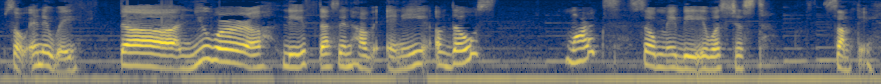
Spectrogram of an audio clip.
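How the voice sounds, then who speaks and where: Indoors at home beside her plant shelf, a woman vlogs a casual show-and-tell of her plants, talking slowly and chattily and pausing to hunt for words. She sounds slightly out of breath, her mid-range voice is animated, and soft music plays under a low-quality recording.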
